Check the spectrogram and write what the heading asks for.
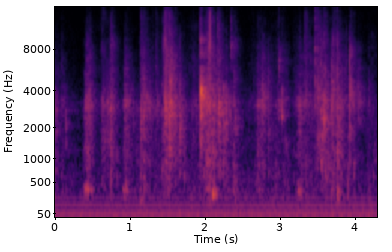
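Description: A person chewing hard, double-cooked pork crackling: irregular crunches.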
